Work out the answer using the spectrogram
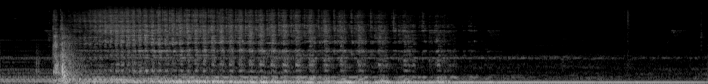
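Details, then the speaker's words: Samsung refrigerator evaporator fan, recurring freeze-up: fast uneven clatter of blade strikes as the fan starts, then dies to a hum; ice buildup hitting the fan. "it's always had an issue with freezing up eventually the ice will overtake the fan and then it won't function properly"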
